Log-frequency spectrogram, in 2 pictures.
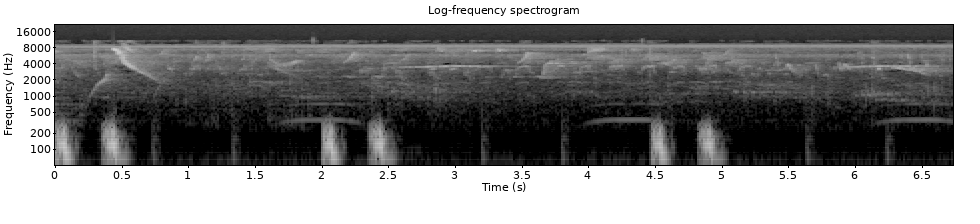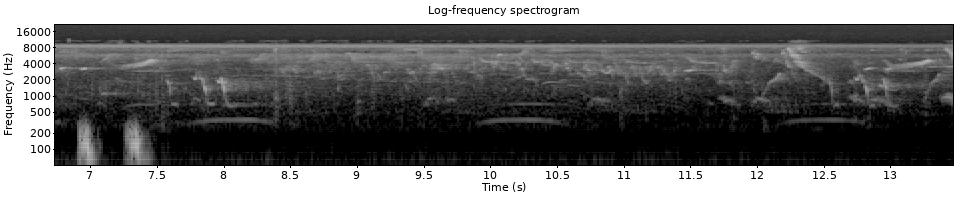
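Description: Heartbeat-like pairs of low thumps, one pair about every two and a half seconds, dying away after four pairs, over faint birdsong chirps.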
